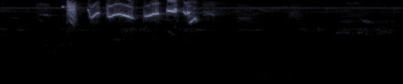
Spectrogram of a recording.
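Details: A double-collared seedeater sings a quick burst of high, warbled, sliding whistles in the "Greek" song style, used to teach young birds.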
